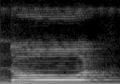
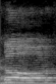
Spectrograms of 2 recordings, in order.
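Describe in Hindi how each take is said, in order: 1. स्वर को लंबा खींचकर बोला गया है। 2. स्वर छोटा और जल्दी बोला गया है। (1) "हमने ऐसे नहीं पढ़ा" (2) "सिर्फ जल्दी पढ़ा है"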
